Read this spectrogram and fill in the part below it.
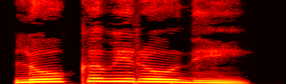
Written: ಲೋಕವಾರ್ತೆ

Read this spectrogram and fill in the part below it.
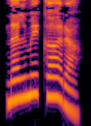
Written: ನಲ್ಮೆಕಾರ

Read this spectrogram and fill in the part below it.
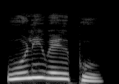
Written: ಓಳಿವೆಳ್ಪು

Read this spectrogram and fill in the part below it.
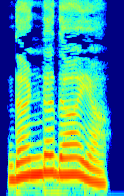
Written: ದಂಡದಾಯ

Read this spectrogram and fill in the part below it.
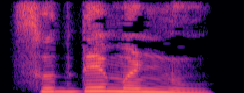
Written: ಸುದ್ದೆಮಣ್ಣು

